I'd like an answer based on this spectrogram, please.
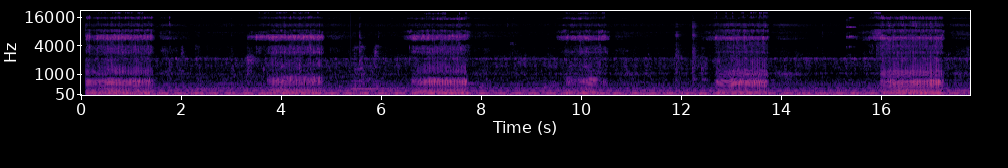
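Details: A French Bulldog snores while napping, in loud, rasping bursts with a steady low rumble between breaths.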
